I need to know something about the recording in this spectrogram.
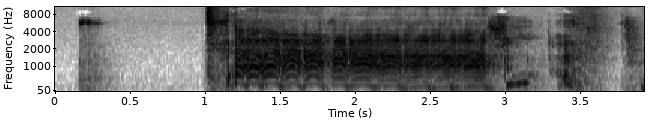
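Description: A young man laughs loudly through a microphone.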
